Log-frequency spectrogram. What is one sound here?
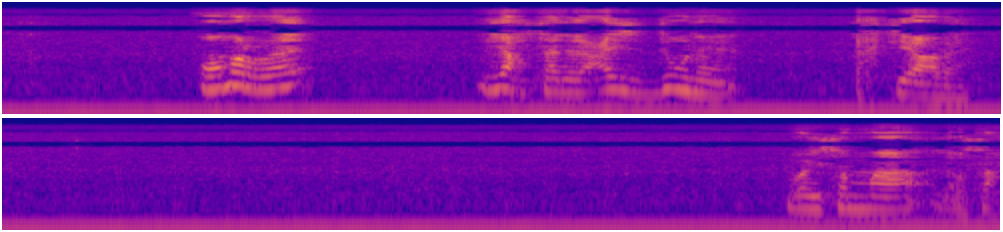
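A man chants in short, melodic phrases with long pauses between them.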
